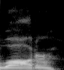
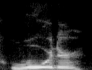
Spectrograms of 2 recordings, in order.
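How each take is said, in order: First: It is said without an East Coast accent. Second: It is said with an East Coast accent. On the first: "instead of" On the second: "I definitely picked up like um, water ... that's definitely East Coast"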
